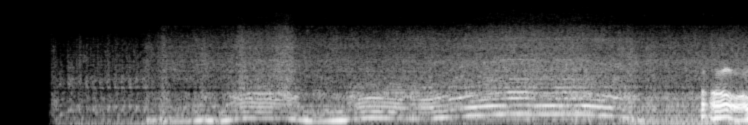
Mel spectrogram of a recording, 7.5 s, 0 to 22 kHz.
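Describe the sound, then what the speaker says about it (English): A car engine in Gran Turismo Sport, a 1964 model, roars through a long rev climb, its pitch rising and wavering as it winds up and eases between gears, steady and fairly close, with no one speaking. "What an engine."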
